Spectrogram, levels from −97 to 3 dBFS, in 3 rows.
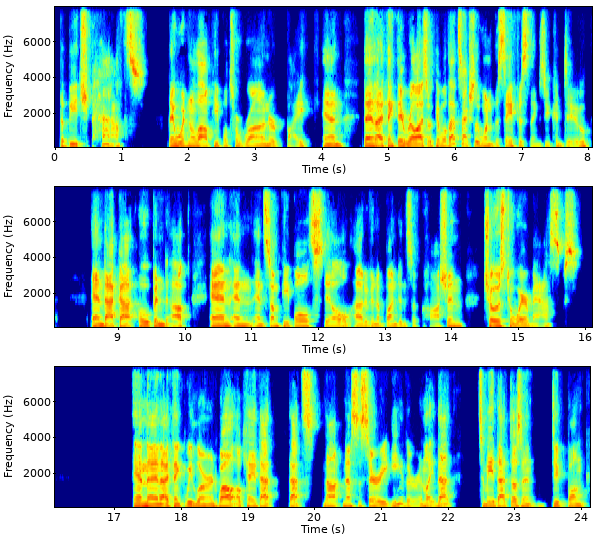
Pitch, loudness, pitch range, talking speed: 150 Hz, -19 LUFS, 130-165 Hz, 175 wpm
